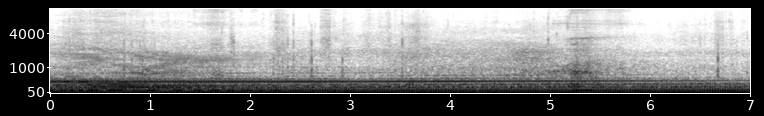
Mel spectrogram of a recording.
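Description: Motorcycle engine idling steadily. A vehicle passes on the road in the first second or so, its sound falling in pitch as it goes by.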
